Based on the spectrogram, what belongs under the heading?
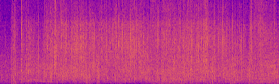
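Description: Fireworks display: a dense, steady crackle of many small pops from bursting shells.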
